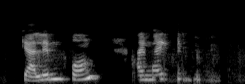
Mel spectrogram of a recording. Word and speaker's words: Kalimpong: I'm very finicky about the names, and it's Kalimpong. I might be pronouncing it like a little weirdly.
